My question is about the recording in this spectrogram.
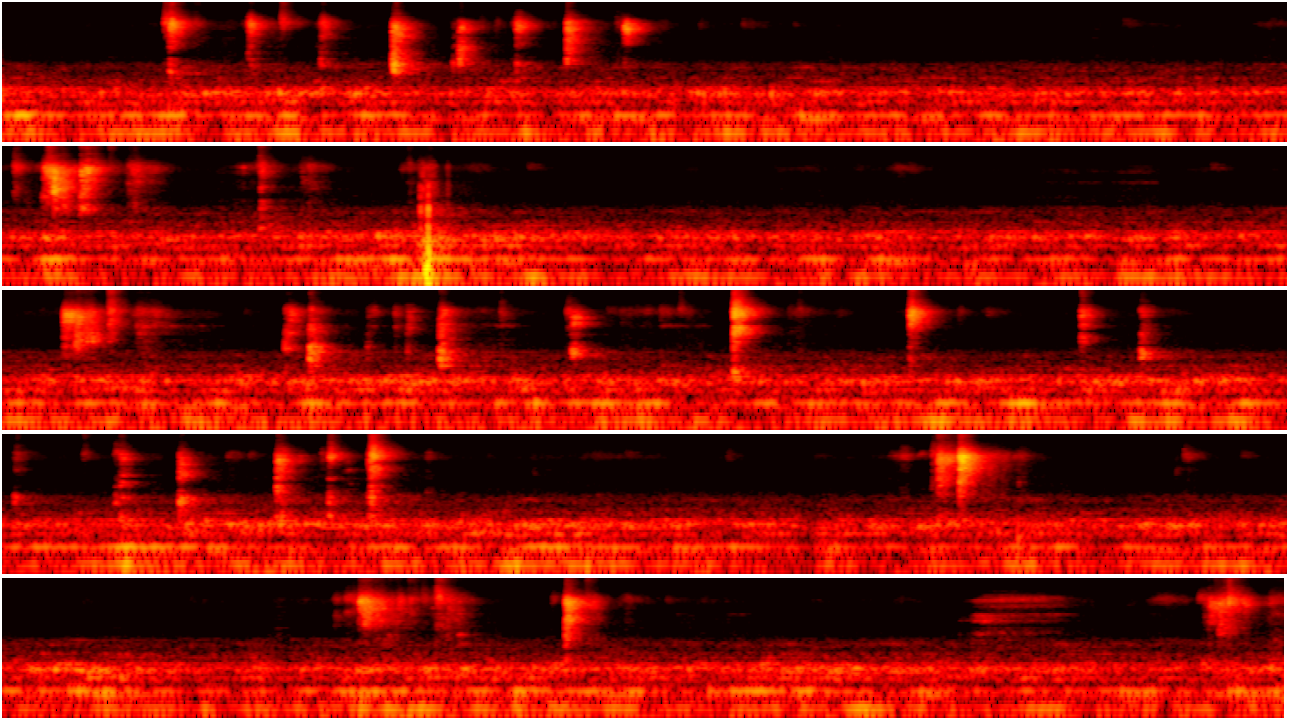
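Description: Blue glitter slime being poked and squeezed by hand, making irregular sharp clicks and pops, a few much louder than the rest, over a steady low hum.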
